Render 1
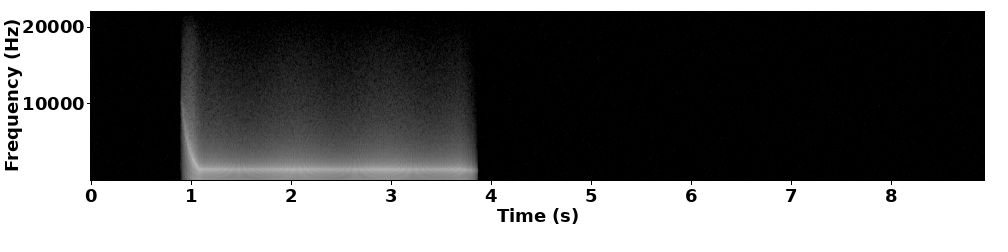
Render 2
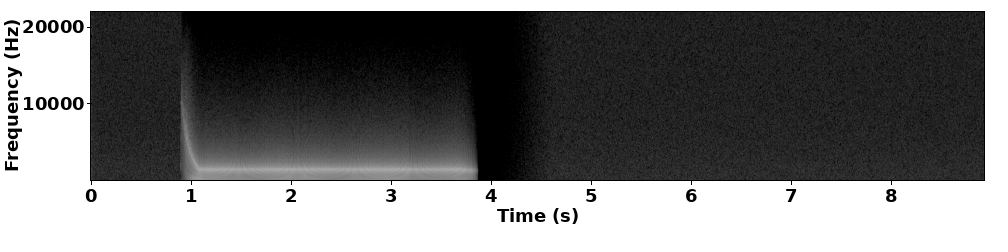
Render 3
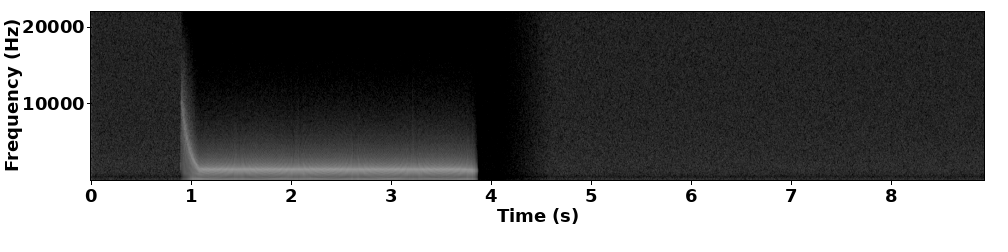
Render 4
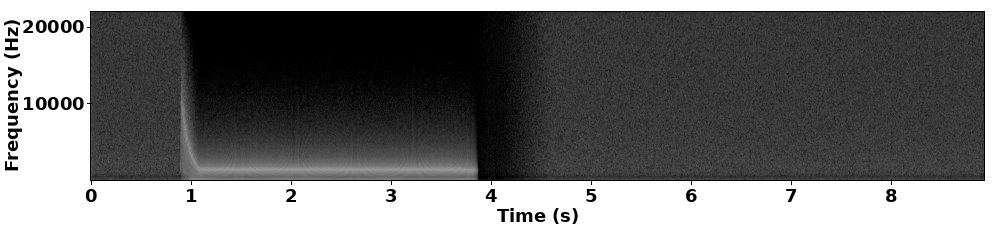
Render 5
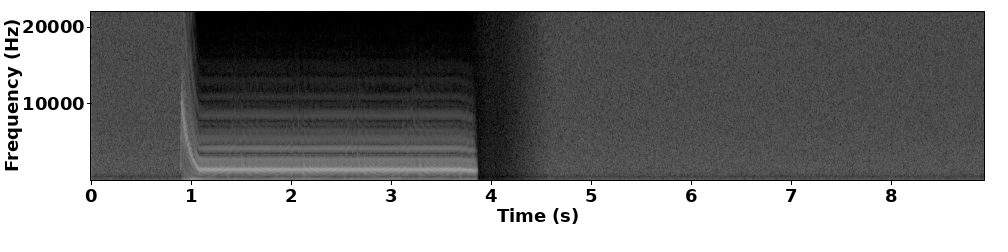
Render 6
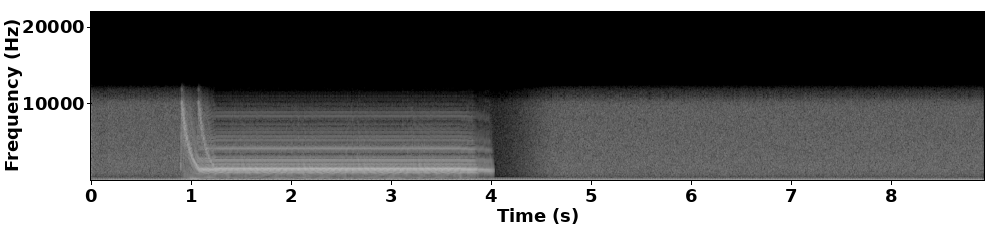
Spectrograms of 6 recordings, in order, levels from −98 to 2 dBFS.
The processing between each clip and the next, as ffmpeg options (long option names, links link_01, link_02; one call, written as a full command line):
ffmpeg -i in.wav -filter_complex "[0:a]highshelf=frequency=4400:gain=-5,acrossover=split=690[link_01][link_02];[link_02]alimiter=limit=-21.5dB:level=0:latency=1:release=109[link_03];[link_01][link_03]amix=inputs=2:normalize=0,acompressor=mode=upward:threshold=-48dB:ratio=2.5" out.wav
ffmpeg -i in.wav -af "equalizer=frequency=490:width_type=o:width=1:gain=-8.5,alimiter=level_in=5dB:limit=-24dB:level=0:latency=1:release=11,volume=-5dB,volume=1dB" out.wav
ffmpeg -i in.wav -af "acompressor=threshold=-42dB:ratio=6,volume=8dB" out.wav
ffmpeg -i in.wav -af "asoftclip=type=tanh:threshold=-38.5dB,volume=7.5dB" out.wav
ffmpeg -i in.wav -filter_complex "[0:a]aeval=exprs='val(0)+0.00282*(sin(2*PI*60*n/s)+sin(2*PI*2*60*n/s)/2+sin(2*PI*3*60*n/s)/3+sin(2*PI*4*60*n/s)/4+sin(2*PI*5*60*n/s)/5)':channel_layout=same,asplit=2[link_01][link_02];[link_02]aecho=0:1:168:0.562[link_03];[link_01][link_03]amix=inputs=2:normalize=0,aresample=22050,aresample=44100,volume=6.5dB" out.wav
